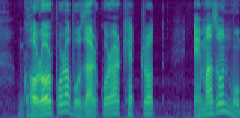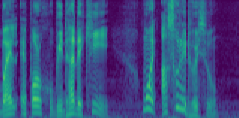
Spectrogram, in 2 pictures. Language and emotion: Assamese, surprised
